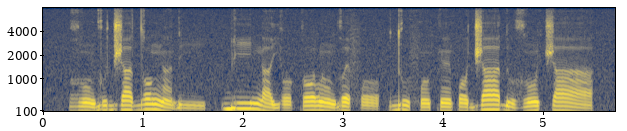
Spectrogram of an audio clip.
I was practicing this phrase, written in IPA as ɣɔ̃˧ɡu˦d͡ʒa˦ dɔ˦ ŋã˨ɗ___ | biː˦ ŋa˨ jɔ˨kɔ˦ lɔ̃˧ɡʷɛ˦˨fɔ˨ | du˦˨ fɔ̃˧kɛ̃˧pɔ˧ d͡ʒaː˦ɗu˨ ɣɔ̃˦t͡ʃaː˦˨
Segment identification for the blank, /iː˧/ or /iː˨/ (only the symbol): iː˨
